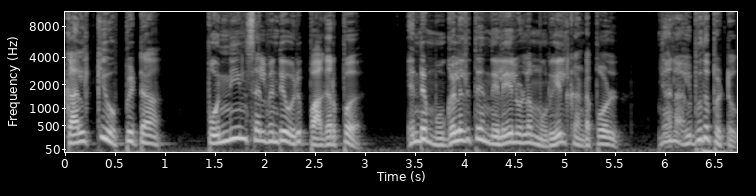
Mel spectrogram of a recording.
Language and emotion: Malayalam, surprised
